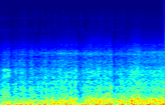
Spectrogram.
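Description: Loud, steady low rumble of road and engine noise inside a moving car's cabin.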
